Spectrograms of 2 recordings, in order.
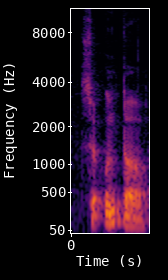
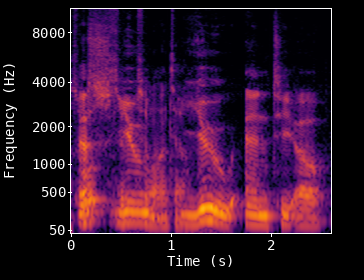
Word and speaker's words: Suunto: But this is called the, how do you pronounce that? Is it Suunto? Suunto. Sunto.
